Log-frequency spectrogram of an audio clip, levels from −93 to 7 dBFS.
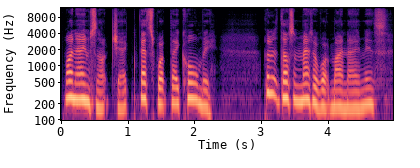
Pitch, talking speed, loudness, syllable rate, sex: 205 Hz, 205 wpm, -16 LUFS, 4.8 syllables/s, female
